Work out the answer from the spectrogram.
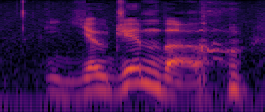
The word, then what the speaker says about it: Yojimbo: no it's not very it's not meant to be pronounced Jimbo but is yo Jimbo like that's how it's spelt everyone says yo Jimbo I think there's got a very specific pronunciation for it but yeah he's strong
